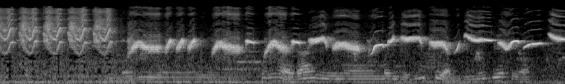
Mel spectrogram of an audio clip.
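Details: Autumn love song of a Chinese hwamei, Garrulax canorus: rich, looping whistled phrases with strong harmonics, bending up and down continuously in a varied, fluent stream.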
